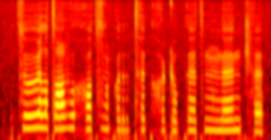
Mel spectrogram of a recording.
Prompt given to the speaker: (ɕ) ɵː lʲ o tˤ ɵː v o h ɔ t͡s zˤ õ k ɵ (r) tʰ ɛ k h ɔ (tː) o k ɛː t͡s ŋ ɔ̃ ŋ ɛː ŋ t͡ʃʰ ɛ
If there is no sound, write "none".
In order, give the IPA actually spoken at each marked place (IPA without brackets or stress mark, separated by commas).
t͡s, r, ʈ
